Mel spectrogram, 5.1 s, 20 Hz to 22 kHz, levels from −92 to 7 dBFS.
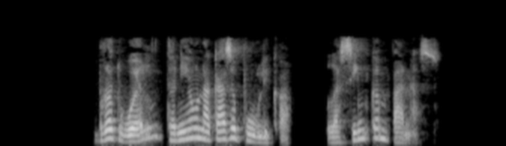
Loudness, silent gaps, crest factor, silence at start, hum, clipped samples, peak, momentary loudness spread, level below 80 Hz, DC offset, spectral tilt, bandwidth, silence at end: -20 LUFS; 2.93-3.26 s; 20 dB; 0.95 s; none; under 0.1%; -2 dBFS; 13 LU; -64 dBFS; under 0.1%; -3 dB/octave; 8 kHz; 0.7 s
